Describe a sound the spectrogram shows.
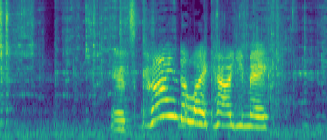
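Milk pours from a metal cup into a pan.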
